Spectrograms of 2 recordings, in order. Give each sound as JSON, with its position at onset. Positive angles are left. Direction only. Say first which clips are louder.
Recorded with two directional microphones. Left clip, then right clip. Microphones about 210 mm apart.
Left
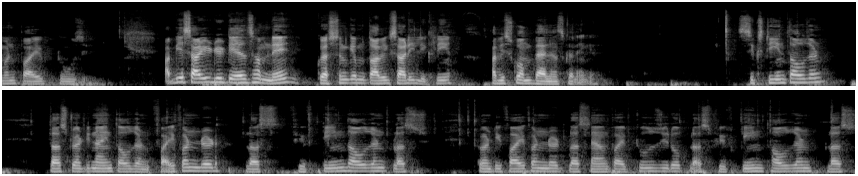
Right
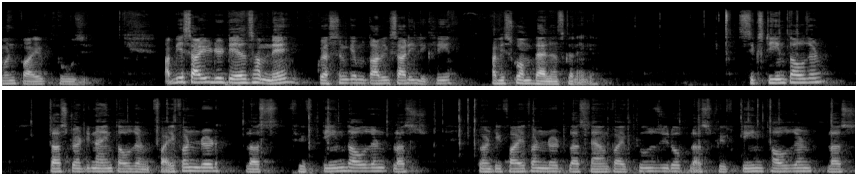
{"t": 0.1, "sound": "speech", "louder": "left 4 dB", "side_deg": 10}
{"t": 3.2, "sound": "speech", "louder": "left 6 dB", "side_deg": 30}
{"t": 7.3, "sound": "speech", "louder": "left 2 dB", "side_deg": 15}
